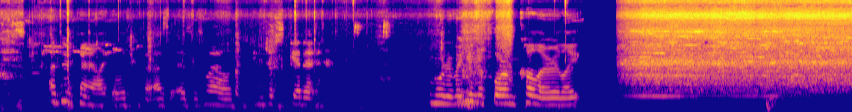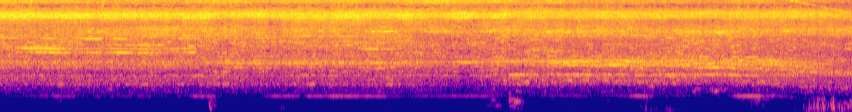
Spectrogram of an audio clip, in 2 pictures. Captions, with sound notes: I do kind of like the look of it as it is, as well. If we can just get it more of a uniform colour. Like... [Drill motor]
